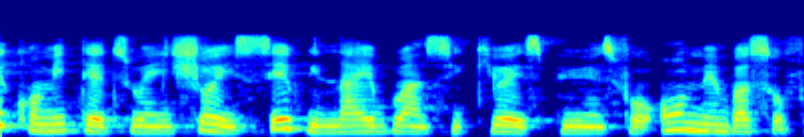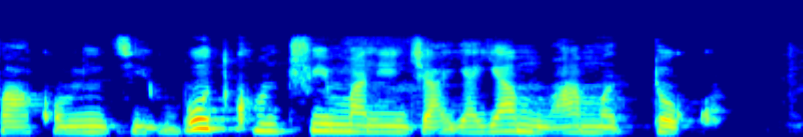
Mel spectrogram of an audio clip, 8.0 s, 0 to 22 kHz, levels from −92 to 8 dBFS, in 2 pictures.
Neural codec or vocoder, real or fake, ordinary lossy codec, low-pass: none; real; none; 7.2 kHz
